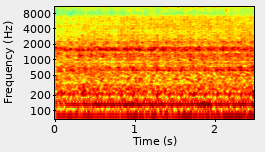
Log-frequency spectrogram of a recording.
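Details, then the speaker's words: 1982 Mercedes 240D diesel after valve adjustment, throttle linkage adjustment, new return lines, no leaks from valve cover gasket or injector lines: steady even diesel clatter at idle, constant pitch, no stumbling or extra knocks. Normal diesel idle. "we've got good idle the valve's adjusted and the valve cover gasket not leaking and throttle linkage adjusted"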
